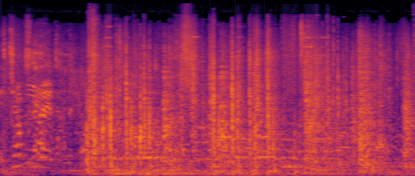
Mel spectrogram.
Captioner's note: banging on door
